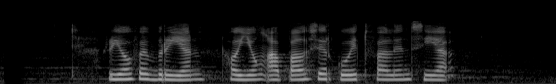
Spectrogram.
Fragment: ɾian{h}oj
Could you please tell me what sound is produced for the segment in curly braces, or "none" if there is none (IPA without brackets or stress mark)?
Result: h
